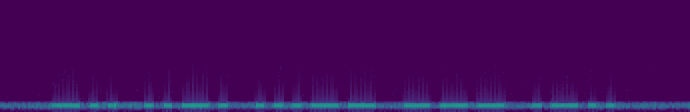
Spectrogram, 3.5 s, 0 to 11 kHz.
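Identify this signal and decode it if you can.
Morse code, heard as a keyed tone, about 26 wpm, 720 Hz, with radio noise. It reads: DF3OL
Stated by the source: CW contest audio recorded at LA4C during the SAC CW contest.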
